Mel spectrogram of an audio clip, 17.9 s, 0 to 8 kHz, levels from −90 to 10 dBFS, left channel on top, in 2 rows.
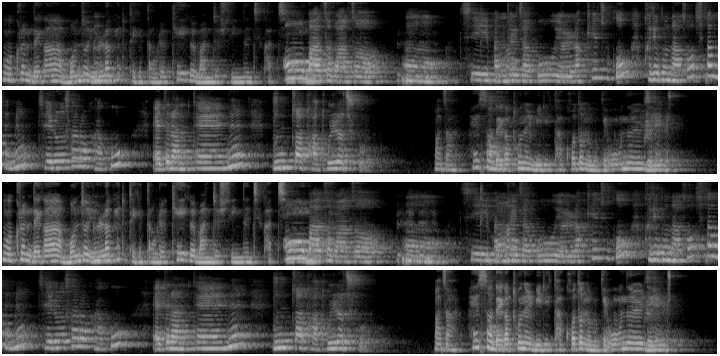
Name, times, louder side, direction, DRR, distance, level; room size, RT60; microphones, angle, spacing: voice 1, 0.0-3.9 4.9-5.5 6.0-6.5 14.3-17.3, right 3 dB, 75° right, 14 dB, 0.6 m, -29 dB
voice 2, 3.5-4.7 5.0-5.5 5.8-10.5 10.8-13.5 15.0-15.4 17.0-17.3, equal, 20° left, 2 dB, 1.5 m, -29 dB
15.0 x 6.0 x 8.9 m, 0.86 s
head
